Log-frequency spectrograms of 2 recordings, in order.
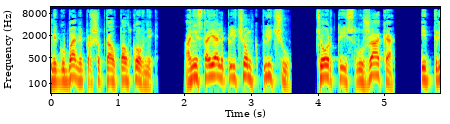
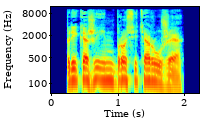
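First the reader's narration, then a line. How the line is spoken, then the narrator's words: Quiet woman's reply. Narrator (Russian): столь же тихо ответила женщина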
